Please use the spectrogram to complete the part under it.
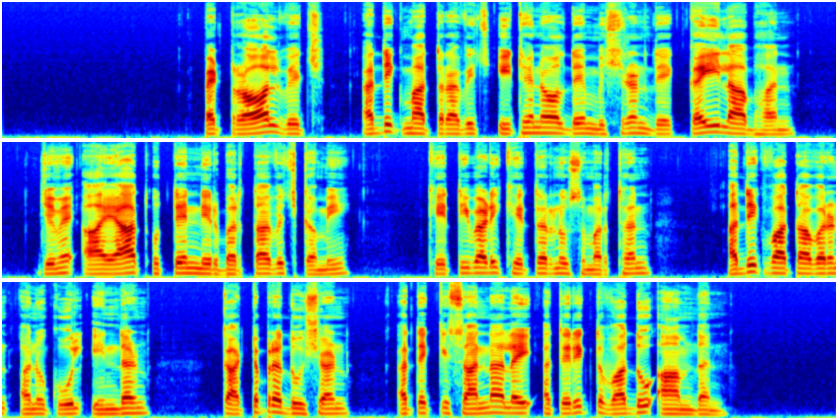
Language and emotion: Punjabi, neutral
